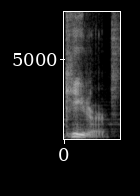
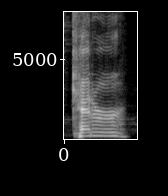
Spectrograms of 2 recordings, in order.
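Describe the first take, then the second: First: The first vowel is long, as in 'meter'. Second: The first vowel is short, as in 'better'. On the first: The speaker calls it wrong. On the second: The speaker calls it right.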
